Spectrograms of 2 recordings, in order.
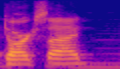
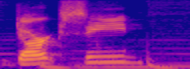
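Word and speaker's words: Darkseid: care how it's spelled nobody pronounces it dark seed it's dark side anyway phenomenal looking figure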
